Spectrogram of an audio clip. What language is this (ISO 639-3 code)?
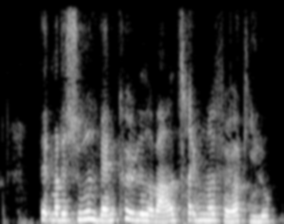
dan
